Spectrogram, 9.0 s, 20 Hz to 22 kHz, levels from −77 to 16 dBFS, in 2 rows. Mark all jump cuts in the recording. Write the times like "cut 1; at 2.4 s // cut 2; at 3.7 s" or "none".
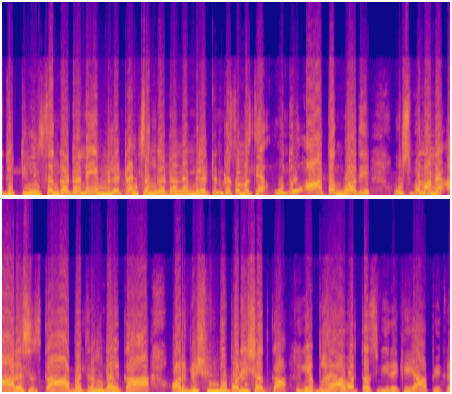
cut 1; at 7.4 s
